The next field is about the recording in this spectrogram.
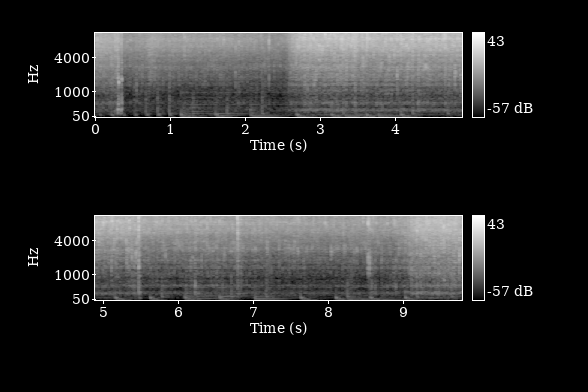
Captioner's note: water splashing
